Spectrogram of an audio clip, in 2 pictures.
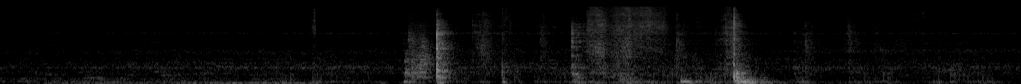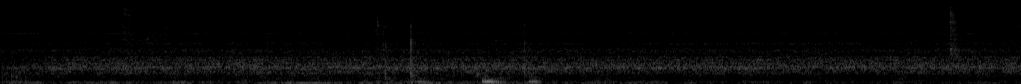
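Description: A few knocks and scrapes of a flatbread being turned over in a non-stick frying pan on a gas hob, clustered between about four and eight seconds in; otherwise only a faint steady hiss.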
